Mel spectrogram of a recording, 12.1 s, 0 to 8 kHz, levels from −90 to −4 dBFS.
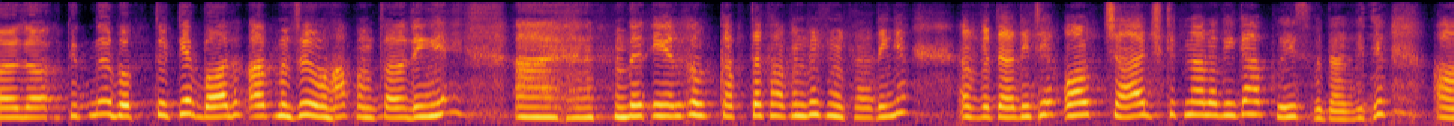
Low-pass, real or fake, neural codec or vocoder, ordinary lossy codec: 7.2 kHz; fake; codec, 16 kHz in and 24 kHz out, 0.4 kbps, LongCat-Audio-Codec, two codebook decoder; MP3, 64 kbps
